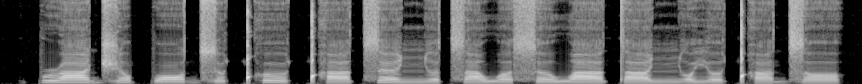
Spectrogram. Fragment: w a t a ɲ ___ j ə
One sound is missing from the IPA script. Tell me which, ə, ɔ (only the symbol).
ɔ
